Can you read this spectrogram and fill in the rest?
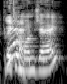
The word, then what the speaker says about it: Pret a Manger: Is that how you say it? Pret a Manger? – Yeah. Oh, you're doing great.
